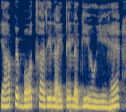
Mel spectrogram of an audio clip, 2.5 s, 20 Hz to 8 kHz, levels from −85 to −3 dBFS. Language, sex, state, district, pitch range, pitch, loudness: Hindi, female, Karnataka, Bangalore, 180-195 Hz, 185 Hz, -15 LUFS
